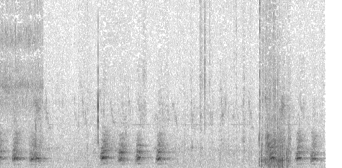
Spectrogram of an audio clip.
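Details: A chocolate Labrador Retriever gives a series of short, fairly high yelping barks, some in quick pairs.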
